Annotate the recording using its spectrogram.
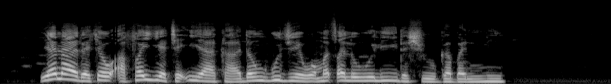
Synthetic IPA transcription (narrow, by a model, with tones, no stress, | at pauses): jɐ˦naː˨da˨kʲa˦˨wʔa̰˨ɸɐ˦jːɐ˨t͡ʃe˨˦ʔɪ˦jaː˨kaː˨dɔ˦ŋɡʷʊ˦d͡ʒeː˨wa˨mɐ˦sʼɐ˦loː˦liː˦da˨ʃuː˨ɡɐ˨bɐ˨nːiː˦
